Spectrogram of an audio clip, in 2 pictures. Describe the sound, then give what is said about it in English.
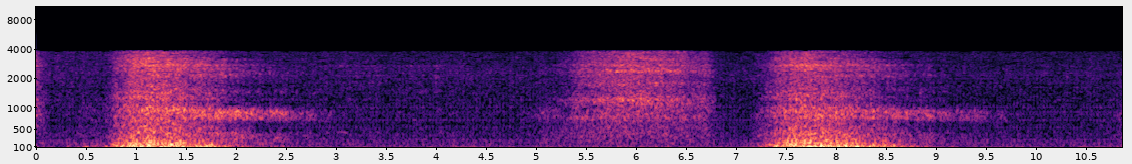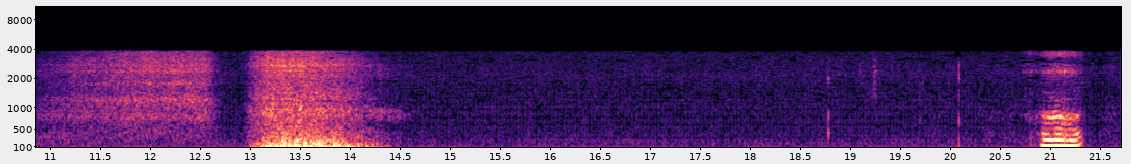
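Three rounds of slow, deep breathing through both nostrils, the last round of a nine-round breathing meditation: a soft, airy inhale followed by a heavier, rushing exhale. Quiet pauses separate each round, and no one speaks. “So now the last round, you know, it's from the both nostril, inhale, exhale.”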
